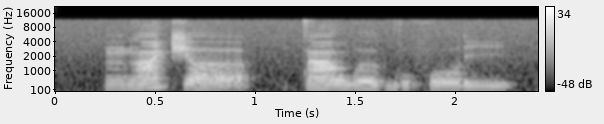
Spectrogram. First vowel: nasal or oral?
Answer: nasal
